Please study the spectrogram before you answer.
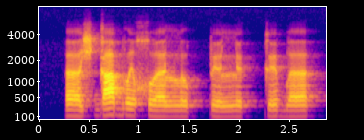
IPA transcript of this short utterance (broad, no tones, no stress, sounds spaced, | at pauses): ɜ ç ɡ a b ʊ i̯ χʷ ɜ lː ʊ pː ʏ lː ʏ kː ʏ b ɜ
